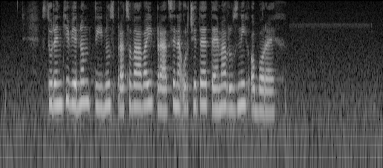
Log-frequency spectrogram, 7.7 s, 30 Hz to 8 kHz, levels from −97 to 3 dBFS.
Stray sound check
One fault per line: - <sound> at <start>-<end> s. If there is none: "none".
none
